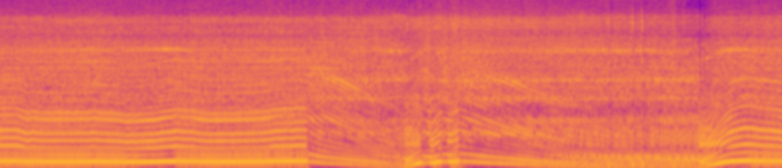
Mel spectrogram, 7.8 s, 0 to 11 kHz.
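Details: Husqvarna 268 chainsaw, after repair work for a complaint that it stalls once warm and won't restart (air intake checked, a part replaced): clean steady high buzz, pitch dips and recovers while cutting wood without stalling; runs healthy.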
